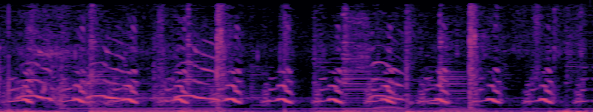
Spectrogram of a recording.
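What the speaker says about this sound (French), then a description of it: "Est-ce que nos amis les goélands ont faim?" Hungry seagulls on the Brittany coast call in repeated loud honking cries, several birds overlapping close by in steady bursts, with no talk.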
